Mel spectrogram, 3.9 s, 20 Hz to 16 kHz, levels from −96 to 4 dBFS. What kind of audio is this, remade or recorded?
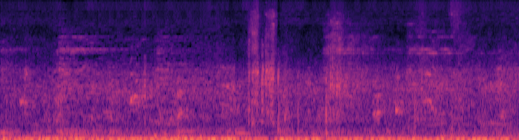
recorded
